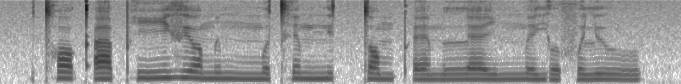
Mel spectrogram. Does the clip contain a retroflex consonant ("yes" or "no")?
no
